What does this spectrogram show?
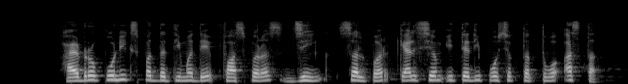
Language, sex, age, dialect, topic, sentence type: Marathi, male, 18-24, Northern Konkan, agriculture, statement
